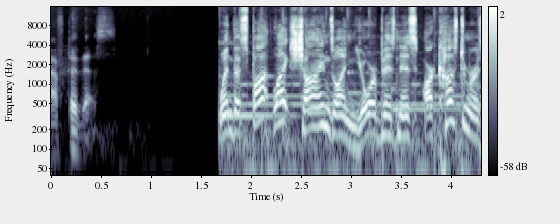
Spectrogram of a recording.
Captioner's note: voice-over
